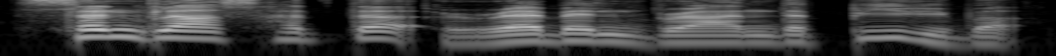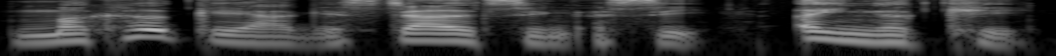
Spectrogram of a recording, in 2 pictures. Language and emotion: Manipuri, surprised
